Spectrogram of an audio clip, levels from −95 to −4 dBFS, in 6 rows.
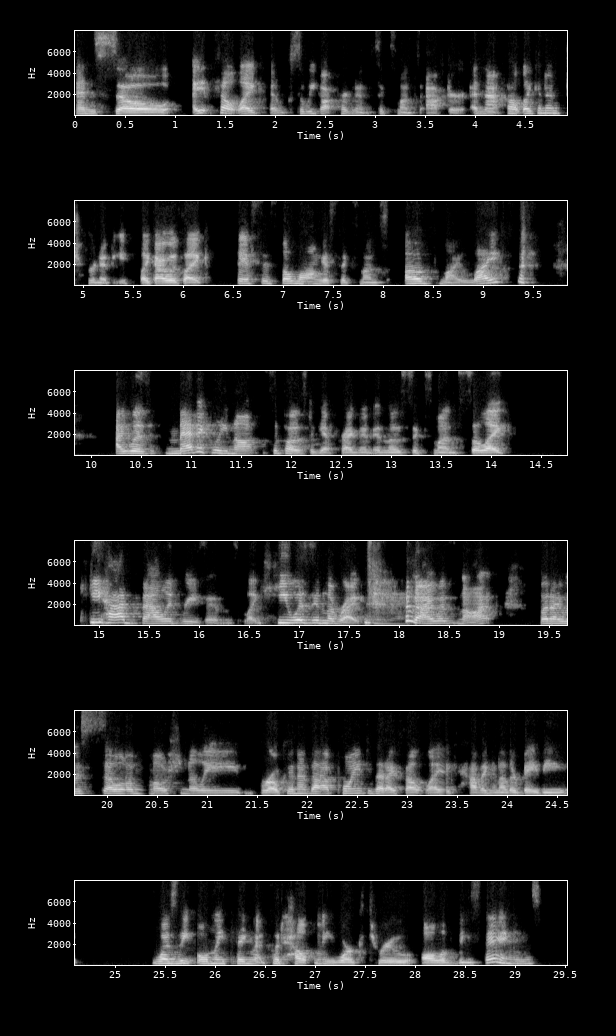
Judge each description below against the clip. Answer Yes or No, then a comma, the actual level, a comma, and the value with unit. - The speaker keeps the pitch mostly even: No, wide, 5.4 semitones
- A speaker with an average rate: Yes, average, 180 wpm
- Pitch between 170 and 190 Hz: Yes, medium, 185 Hz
